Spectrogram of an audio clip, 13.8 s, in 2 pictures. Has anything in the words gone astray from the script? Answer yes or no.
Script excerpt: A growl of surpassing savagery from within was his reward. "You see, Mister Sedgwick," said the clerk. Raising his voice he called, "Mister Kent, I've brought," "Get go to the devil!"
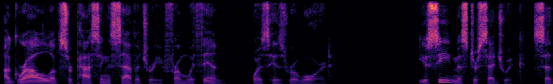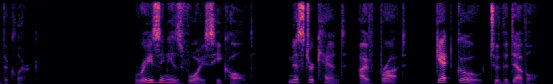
no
